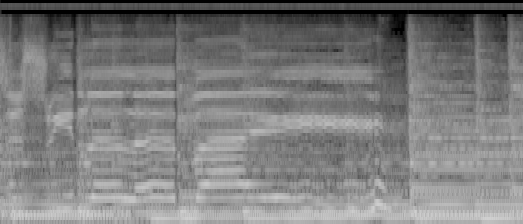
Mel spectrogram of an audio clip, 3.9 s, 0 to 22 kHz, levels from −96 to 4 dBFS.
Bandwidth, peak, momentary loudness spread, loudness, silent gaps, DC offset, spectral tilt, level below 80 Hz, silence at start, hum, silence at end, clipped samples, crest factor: 19.5 kHz; -8 dBFS; 1 LU; -19 LUFS; none; under 0.1%; -4.5 dB/octave; -52 dBFS; 0 s; none; 0 s; under 0.1%; 10 dB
